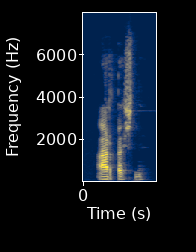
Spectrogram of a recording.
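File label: "артасьны", Komi, male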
